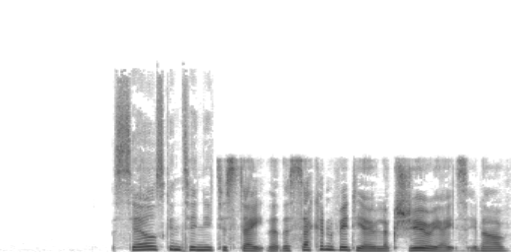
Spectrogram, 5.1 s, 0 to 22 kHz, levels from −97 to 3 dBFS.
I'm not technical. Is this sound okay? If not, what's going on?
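No. At 2.15 seconds the speech suddenly turns duller and boxier, as if someone had swapped to a cheaper microphone, and it stays that way to the end. Right at the change there's a tiny gap of silence, the loudness shifts a little, and a faint new background hiss appears. This is most likely an input switched to a poorer device, which can't pass the crisp high sounds above about 8 kHz.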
